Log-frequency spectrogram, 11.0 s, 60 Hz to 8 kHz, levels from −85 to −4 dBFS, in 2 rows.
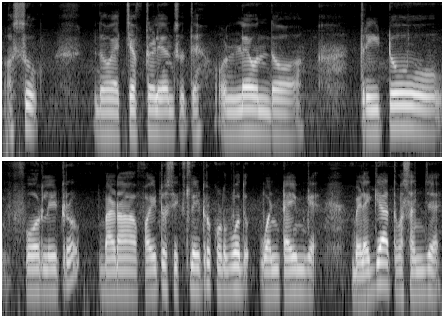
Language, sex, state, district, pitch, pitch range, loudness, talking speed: Kannada, male, Karnataka, Dharwad, 130 Hz, 125-135 Hz, -19 LUFS, 130 wpm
